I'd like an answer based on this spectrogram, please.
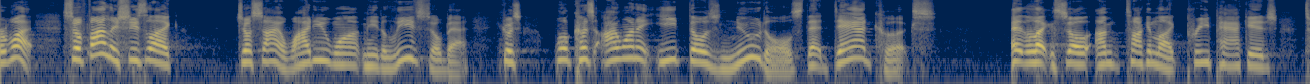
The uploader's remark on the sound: Weekly teaching audio brought to you by First Baptist Church, Darlington, WI.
